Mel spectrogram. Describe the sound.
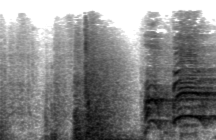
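A door being opened with a heavy thunk and a rough scraping rattle, followed by a voice speaking.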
